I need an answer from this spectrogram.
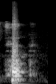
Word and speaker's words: TeX: So the original typesetting language was TEX, which was tech, and then they expanded it, so now it's LaTeX.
